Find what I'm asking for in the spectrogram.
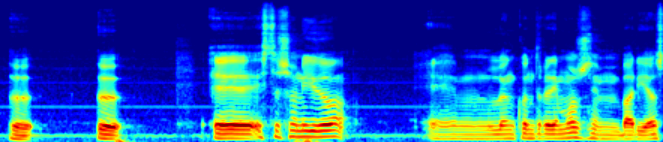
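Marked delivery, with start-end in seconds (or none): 0.1-1.0 "E" rounded, between O and E; French schwa. Shown as a demonstration. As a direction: say the "E" twice with pursed lips. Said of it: "vamos a ver si os sale el sonido". ("E" francesa, labios redondos)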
